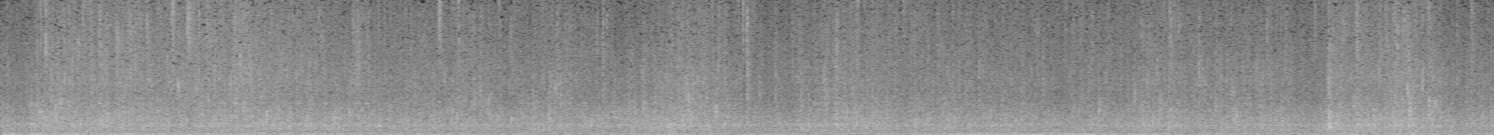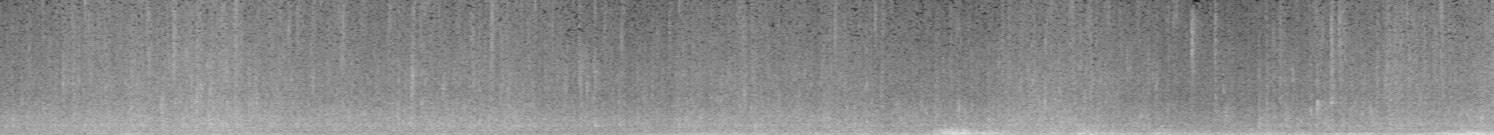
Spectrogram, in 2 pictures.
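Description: Heavy rain falling steadily. Low thunder rumbles in about three-quarters of the way through and again near the end.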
